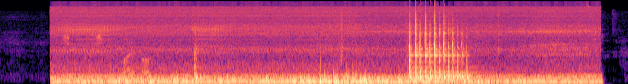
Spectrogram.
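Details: Tesla Model S front suspension; dull low rumble with loose rattle about four knocks per second over a speed hump, persisting after secondhand shock absorber swap; worn front track control arm.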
